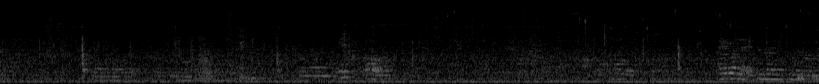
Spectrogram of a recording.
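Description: Faint sizzling of fish nuggets frying in shallow cooking oil in a pan, over a steady low hum.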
